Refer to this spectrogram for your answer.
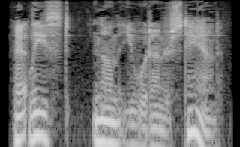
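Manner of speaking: ordinary delivery, nothing marked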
